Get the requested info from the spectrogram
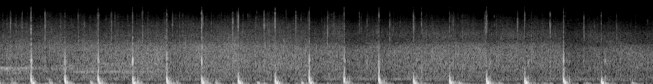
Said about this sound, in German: Und lass uns einen fetten Applaus geben, das ist die beste Entscheidung, die wir treffen können.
